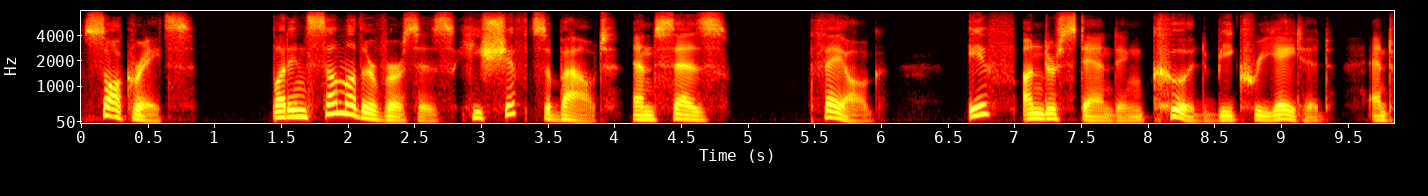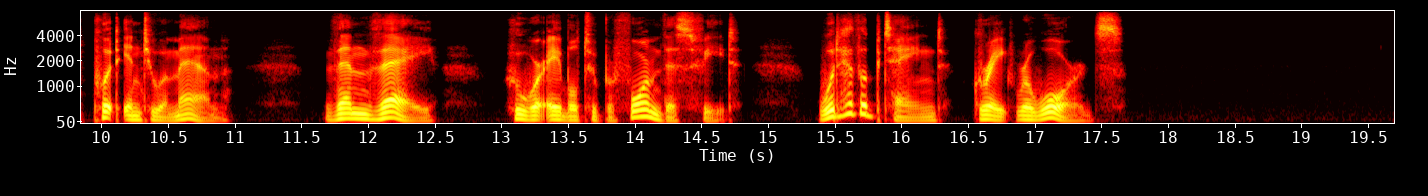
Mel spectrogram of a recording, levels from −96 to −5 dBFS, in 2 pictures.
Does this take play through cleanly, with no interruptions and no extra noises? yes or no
yes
